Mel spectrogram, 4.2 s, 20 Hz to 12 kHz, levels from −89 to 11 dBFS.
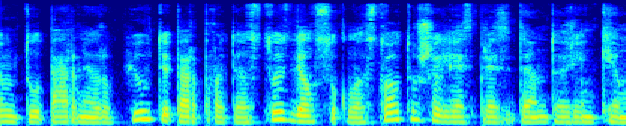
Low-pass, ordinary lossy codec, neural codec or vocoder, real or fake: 10.8 kHz; AAC, 32 kbps; none; real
